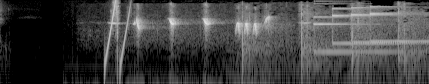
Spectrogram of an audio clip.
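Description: Intro jingle: after a second of silence, two very fast rising swoops, then a run of short cartoon bird chirps, then chiming musical notes held over each other near the end.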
